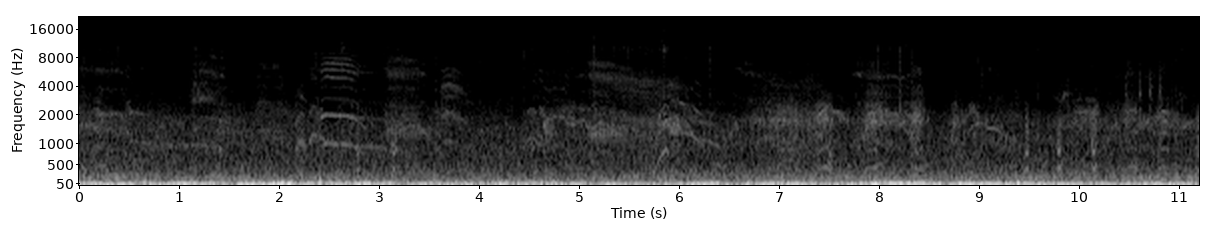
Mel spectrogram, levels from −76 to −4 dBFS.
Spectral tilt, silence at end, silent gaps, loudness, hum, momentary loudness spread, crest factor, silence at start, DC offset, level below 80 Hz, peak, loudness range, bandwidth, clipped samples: -6.5 dB/octave; 0 s; none; -33 LUFS; none; 8 LU; 14 dB; 0 s; under 0.1%; -26 dBFS; -8 dBFS; 3 LU; 7 kHz; under 0.1%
